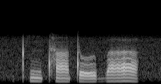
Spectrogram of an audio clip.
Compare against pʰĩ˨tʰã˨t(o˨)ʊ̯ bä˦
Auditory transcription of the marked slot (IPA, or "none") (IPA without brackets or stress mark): o˨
